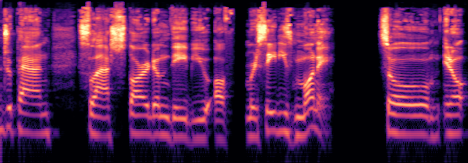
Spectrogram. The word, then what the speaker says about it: Moné: stardom debut of Mercedes money so you know obviously it rhymes with money a play on her former ring name she now calls herself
